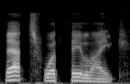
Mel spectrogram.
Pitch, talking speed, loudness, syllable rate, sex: 155 Hz, 185 wpm, -19 LUFS, 3.6 syllables/s, female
